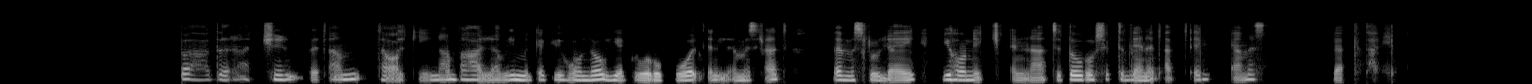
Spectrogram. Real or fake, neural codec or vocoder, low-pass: fake; codec, 16 kHz, 0.8 kbps, ZipCodec; 7.2 kHz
